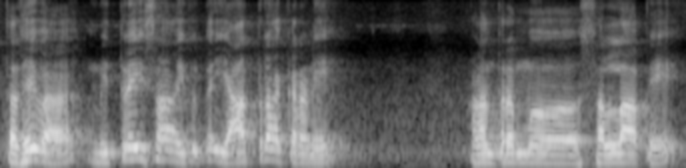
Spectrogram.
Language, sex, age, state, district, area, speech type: Sanskrit, male, 30-45, Telangana, Karimnagar, rural, spontaneous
